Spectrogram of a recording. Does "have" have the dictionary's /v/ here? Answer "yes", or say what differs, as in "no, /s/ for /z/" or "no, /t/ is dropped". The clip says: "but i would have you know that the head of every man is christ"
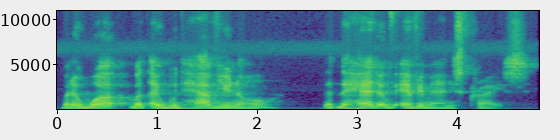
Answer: yes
